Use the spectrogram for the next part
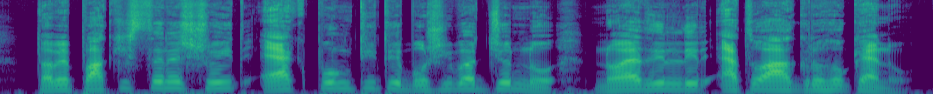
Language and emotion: Bengali, neutral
